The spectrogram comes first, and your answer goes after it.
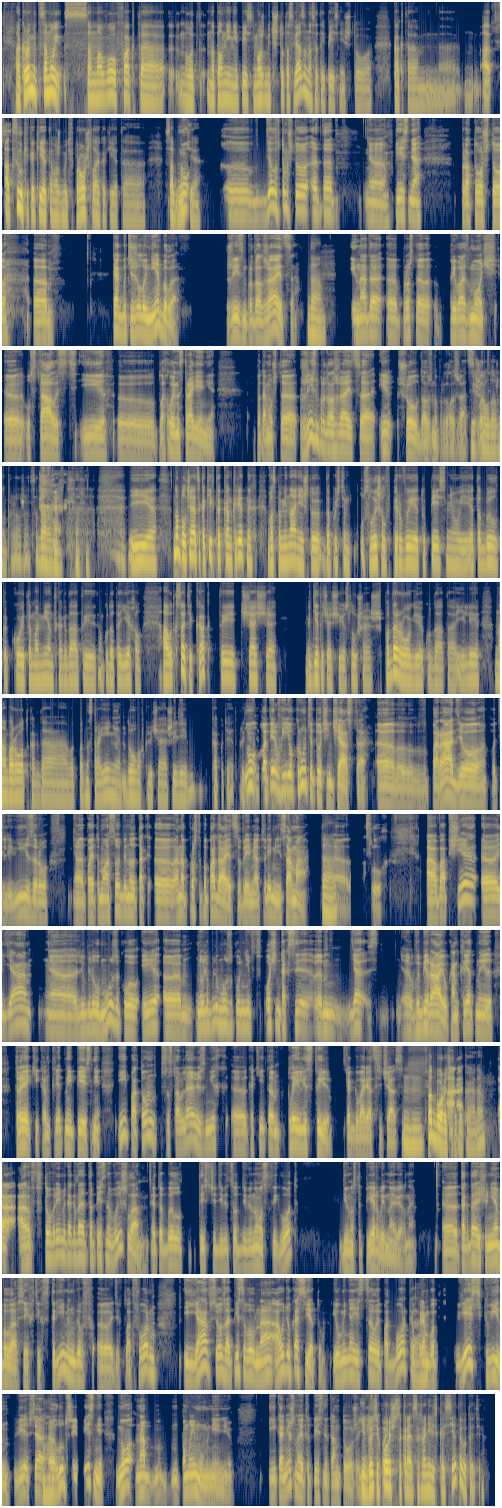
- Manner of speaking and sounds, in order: tapping; chuckle; other background noise
- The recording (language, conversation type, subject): Russian, podcast, Какая песня мгновенно поднимает тебе настроение?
